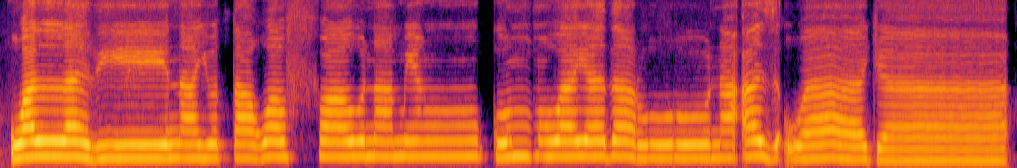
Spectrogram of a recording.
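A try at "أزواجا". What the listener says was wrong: Yang pertama, zainya jangan memantul, nggak boleh az. Az, coba Ibu. Az. Nah, nggak ada e-nya. Azwaja. Jimnya 2 harokat saja, nggak boleh lebih. Azwaja.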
